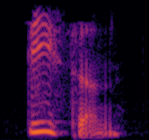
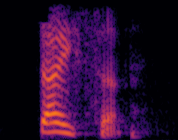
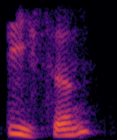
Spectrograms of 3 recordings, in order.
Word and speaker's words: Deason: My last name, Deason, is not as easy for people to know how to pronounce. I sometimes hear it as Dyson. A good way to remember how to pronounce Deason is to think about the letter it begins with and say it out loud.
